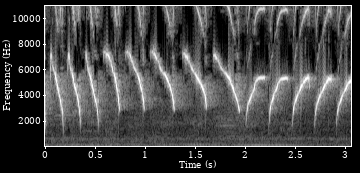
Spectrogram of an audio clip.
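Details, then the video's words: Canary song used to coax silent canaries into singing: a steady series of loud, swooping whistled notes, about four each second, first falling, then rising toward the end. "Pancingan suara burung kenari gacor ngeroll..!! cocok untuk kenari macet agar mau bunyi"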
